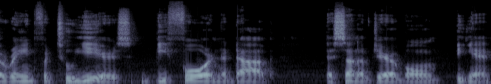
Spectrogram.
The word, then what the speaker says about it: Nadab: Reign and then comes nadab here it's spelled nadav but it's nadab okay so second king king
